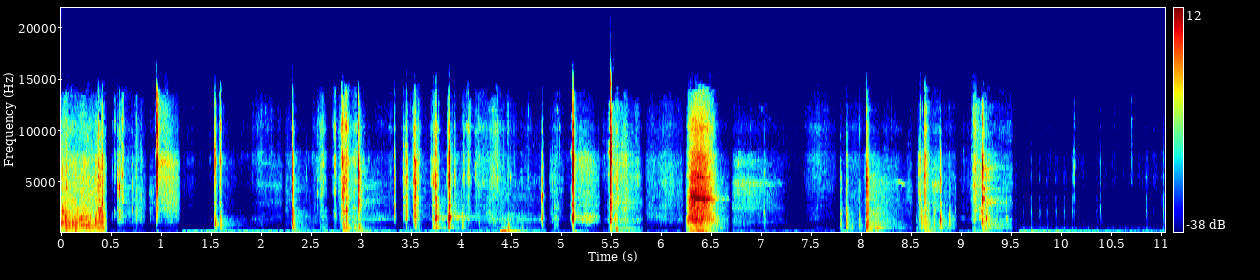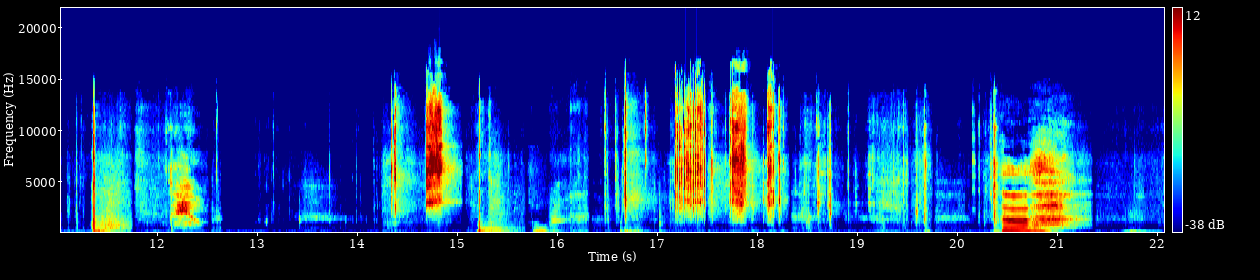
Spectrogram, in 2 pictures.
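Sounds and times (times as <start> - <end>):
steady low hum: 1.0 - 6.2, 9.5 - 13.1.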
